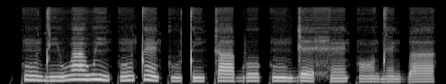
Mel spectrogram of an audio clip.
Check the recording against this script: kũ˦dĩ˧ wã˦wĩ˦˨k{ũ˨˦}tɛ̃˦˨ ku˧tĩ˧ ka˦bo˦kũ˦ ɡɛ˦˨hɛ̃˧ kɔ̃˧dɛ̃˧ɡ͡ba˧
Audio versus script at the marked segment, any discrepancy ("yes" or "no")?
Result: no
